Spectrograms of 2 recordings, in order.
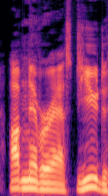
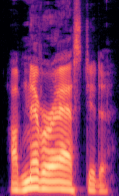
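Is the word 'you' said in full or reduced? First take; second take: full; reduced. First: The word 'you' is stressed with a full vowel. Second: The word 'you' is unstressed and reduced to 'ya'. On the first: "unless it's definitely stressed" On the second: "if it's not stressed like that ... it's usually going to be thrown away"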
